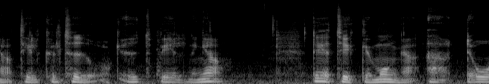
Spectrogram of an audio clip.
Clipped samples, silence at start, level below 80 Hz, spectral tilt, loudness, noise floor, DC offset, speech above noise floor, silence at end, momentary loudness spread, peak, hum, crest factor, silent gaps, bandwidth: under 0.1%; 0 s; -52 dBFS; -6.5 dB/octave; -30 LUFS; -48 dBFS; under 0.1%; 19 dB; 0 s; 16 LU; -10 dBFS; none; 18 dB; none; 16 kHz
